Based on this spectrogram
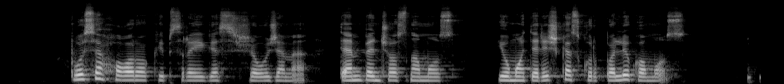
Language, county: Lithuanian, Klaipėda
